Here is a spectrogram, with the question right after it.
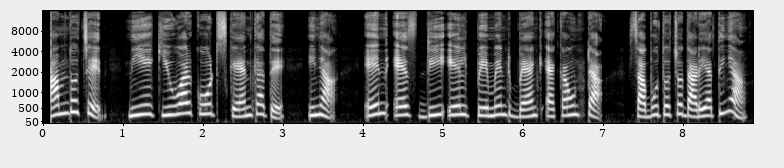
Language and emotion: Santali, neutral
